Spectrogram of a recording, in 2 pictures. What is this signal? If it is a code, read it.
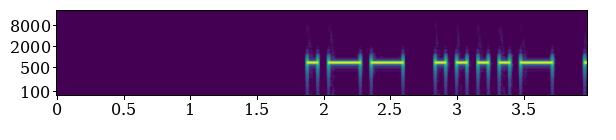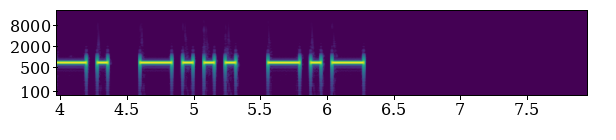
Morse code, heard as a keyed tone, about 16 wpm, 700 Hz. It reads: W4NBK
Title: USA Call Signs - 5 Characters - Repeated 2x - 15wpm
